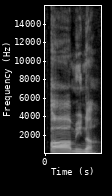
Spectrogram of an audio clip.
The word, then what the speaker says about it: আমিনা: নাম আমেনা ছিল না আমনা ছিল আমিনা মিম এর নিচে জের রয়েছে আমিনা আমাদের এখানে মিমকে সাকিন পড়া হয় সাধারণত আমনা বলে থাকে তো সঠিক উচ্চারণ হলো আমিনা আর এটা আরবি শব্দ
